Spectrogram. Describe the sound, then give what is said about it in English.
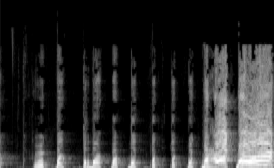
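A voice imitates the little plastic chicken of a coin-operated toy egg machine: a quick run of eight short, rhythmic clucks that builds into two louder, drawn-out squawks at the end, fairly loud. “When it was one of those machines where you put a quarter in and then the little plastic chicken goes...”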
